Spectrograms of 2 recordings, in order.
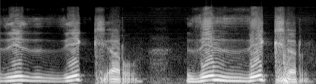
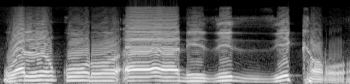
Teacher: Dan rnya dibaca dengan tipis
